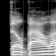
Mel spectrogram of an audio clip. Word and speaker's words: Bilbao: Is that Bilbao? How do you pronounce that? – Bilbao. – That's what I figured. But I'm glad it's not Bilbo,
